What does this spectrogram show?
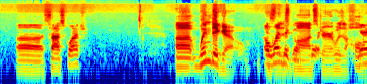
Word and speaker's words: Wendigo: Wendigo monster who was a Hulk villain. Yeah. Wolverine first appeared in Hulk. Or as my wife likes to call him, Wendingo.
